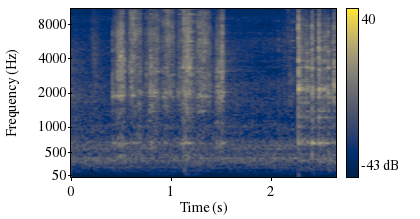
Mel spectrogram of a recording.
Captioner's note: rasp filing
